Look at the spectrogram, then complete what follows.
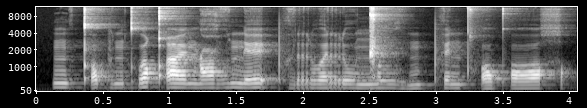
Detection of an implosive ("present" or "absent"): absent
